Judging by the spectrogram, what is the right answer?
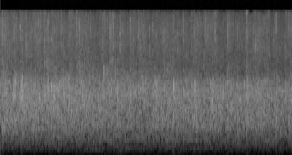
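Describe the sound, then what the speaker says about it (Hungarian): Students clap for their teachers at a Hungarian school's end-of-year closing ceremony, a steady, dense wash of applause from a large group filling the room without pause. "meg lehet tapsolni a tanáraitokat"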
